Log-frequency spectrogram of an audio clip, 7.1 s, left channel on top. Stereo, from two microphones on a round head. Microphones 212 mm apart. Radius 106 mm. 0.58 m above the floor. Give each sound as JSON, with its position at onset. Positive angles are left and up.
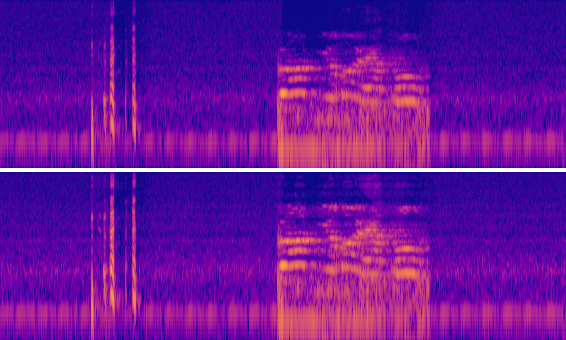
{"t": 1.1, "sound": "laughter", "side_deg": -30}
{"t": 3.5, "sound": "a shout", "side_deg": -75}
